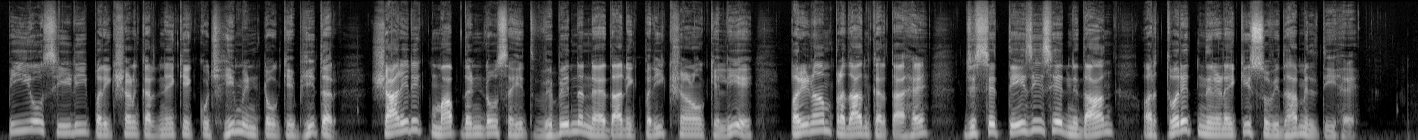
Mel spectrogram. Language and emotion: Hindi, neutral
